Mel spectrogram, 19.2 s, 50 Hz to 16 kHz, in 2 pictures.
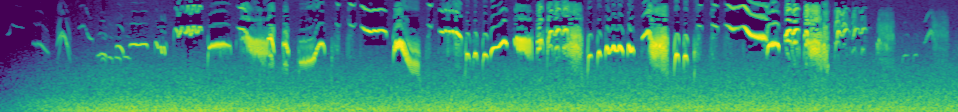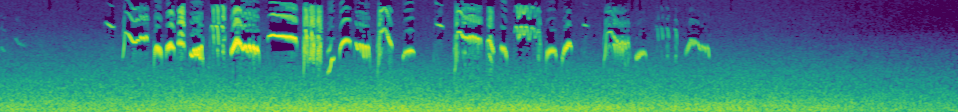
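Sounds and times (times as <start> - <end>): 
female isohiyodori calling: 0.7 - 9.6, 10.6 - 16.7.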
